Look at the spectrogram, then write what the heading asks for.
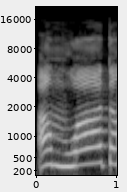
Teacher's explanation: تا کے اوپر دو زبر کی تنوین کے بعد اخفا کے 15 حروفوں میں سے فا رہا ہے، تو اس لیے ہم یہاں پر امواتا اخفا کر کے پڑھیں گے۔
